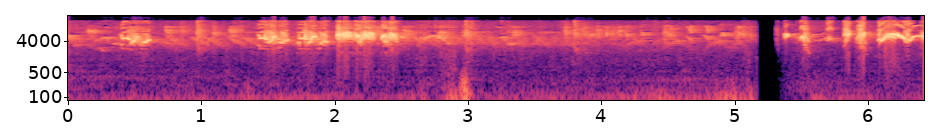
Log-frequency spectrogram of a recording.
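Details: Energetic ('gacor') Ruby-cheeked Sunbird (sogon, sogok ontong) calling a male, a tutoring recording meant to rouse quiet birds: rapid, very high, thin chirps and twittering trills in dense bursts, with a short pause before the chatter resumes.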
